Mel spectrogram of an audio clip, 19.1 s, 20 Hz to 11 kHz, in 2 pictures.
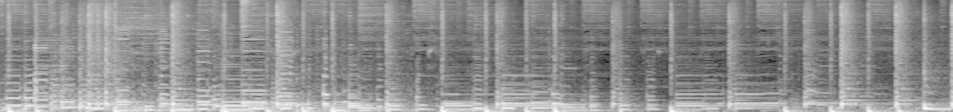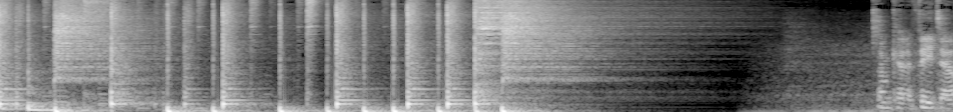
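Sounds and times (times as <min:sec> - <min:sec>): acoustic guitar backing track: 0:00.0 - 0:10.2
electronic drum kit groove: 0:00.0 - 0:15.2.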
